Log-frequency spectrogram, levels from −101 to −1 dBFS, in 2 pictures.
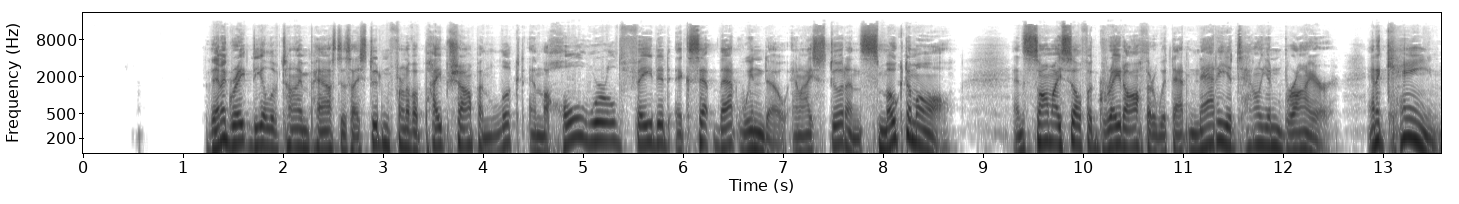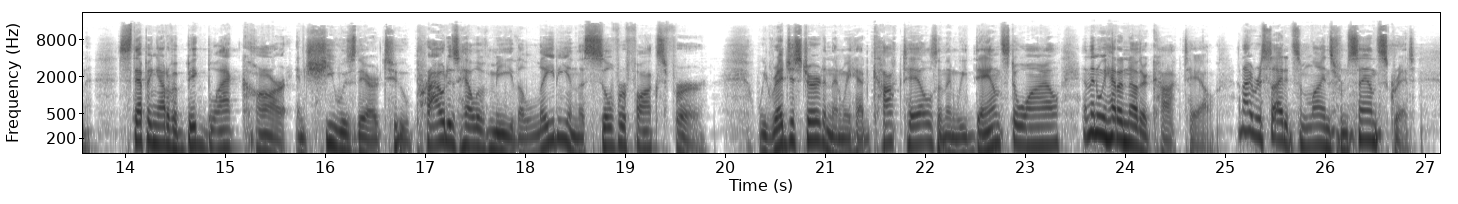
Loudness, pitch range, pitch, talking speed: -26 LUFS, 115-170 Hz, 145 Hz, 215 wpm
